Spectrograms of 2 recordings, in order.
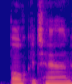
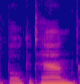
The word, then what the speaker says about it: Bo-Katan: It's her jetpack, which is very small, but same mold as Bo-Katan, or Bo-Katan. I say it like Moff Gideon.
